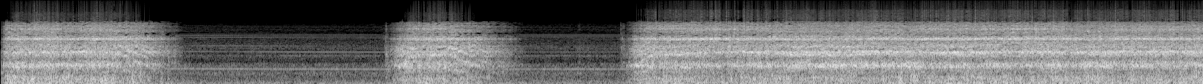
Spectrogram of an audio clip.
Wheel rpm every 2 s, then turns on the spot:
140, 10, 40, 170, 220, 230.
none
